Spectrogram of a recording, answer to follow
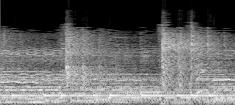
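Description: Tongan song: voices sing a long held note over the accompaniment, with a sharp percussive hit about once a second.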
